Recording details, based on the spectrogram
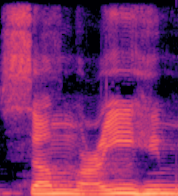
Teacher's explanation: میم ساکن کے بعد عین آ گئی، اظہار شفوی، کوئی غنہ نہیں کرنا.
